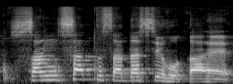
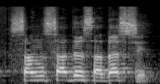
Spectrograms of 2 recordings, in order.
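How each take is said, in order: First: संसद said slowly with the final d turned into an unvoiced "t", "sansat sadasya"; संसद सदस्य with a hard t before the s; correct form. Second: संसद said slowly with a voiced "d", "sansad sadasya"; संसद सदस्य drawn out with a clear d; wrong form demo. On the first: Teacher giving students the correct संसद सदस्य. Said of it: "तय हो जाएगा". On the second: Teacher slowly writing out the mistaken संसद सदस्य. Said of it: "तो संसद सदस्य नहीं होता". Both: Shown as a demonstration.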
